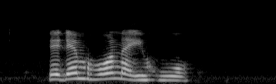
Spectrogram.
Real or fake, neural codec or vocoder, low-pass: fake; codec, 16 kHz, 2 kbps, FunCodec, trained on LibriTTS, 25 frames a second; 7.2 kHz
